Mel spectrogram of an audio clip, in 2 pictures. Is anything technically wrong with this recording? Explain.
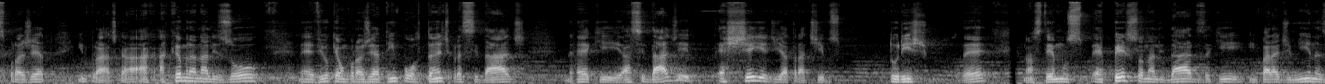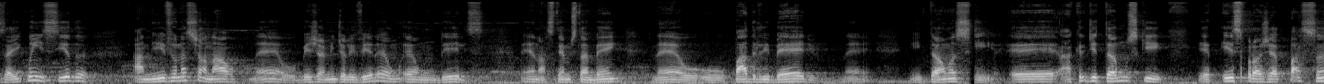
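Yes. At 5.71, 10.09 and 22.93 s the sound briefly freezes into a held, dimming tail, then jumps ahead. This is a burst of packet loss: about 60 ms never arrived, and the receiver stretched the last sound over roughly 55 to 65 ms, fading it before resuming later.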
